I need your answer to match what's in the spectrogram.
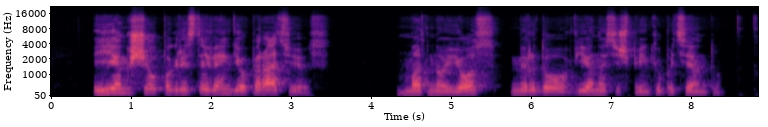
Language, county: Lithuanian, Utena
